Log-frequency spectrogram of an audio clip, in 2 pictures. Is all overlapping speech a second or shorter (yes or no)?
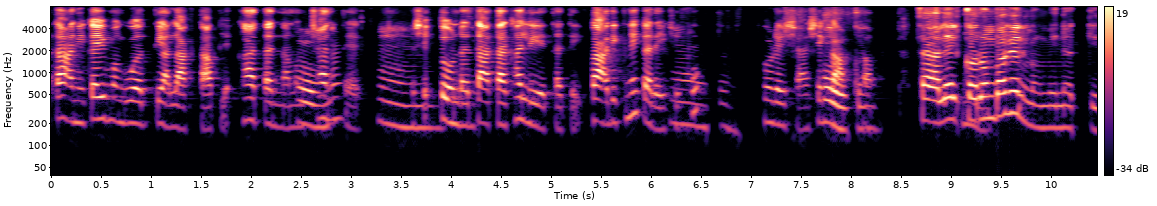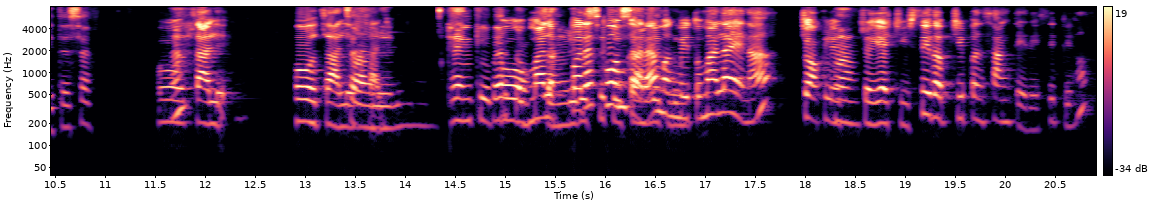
no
